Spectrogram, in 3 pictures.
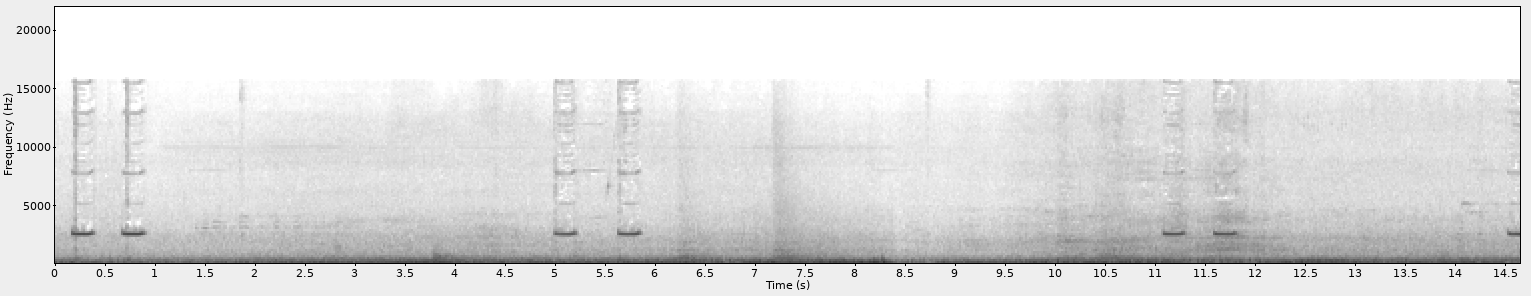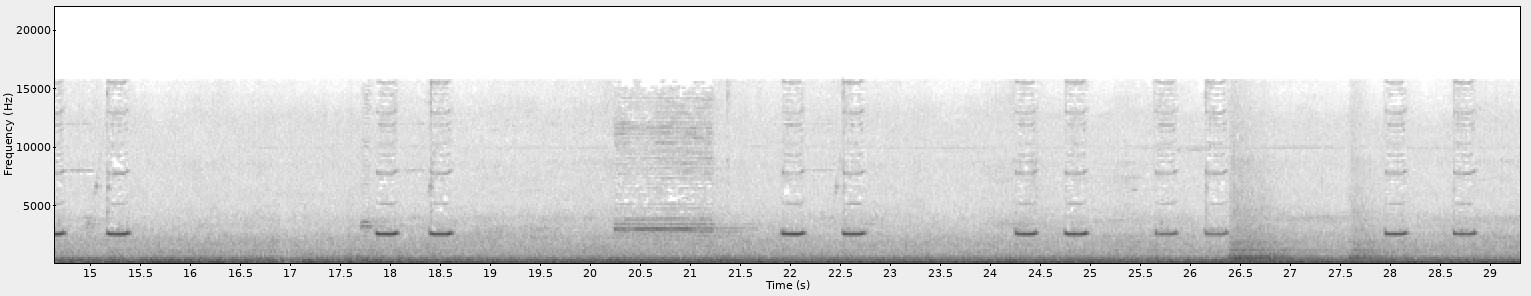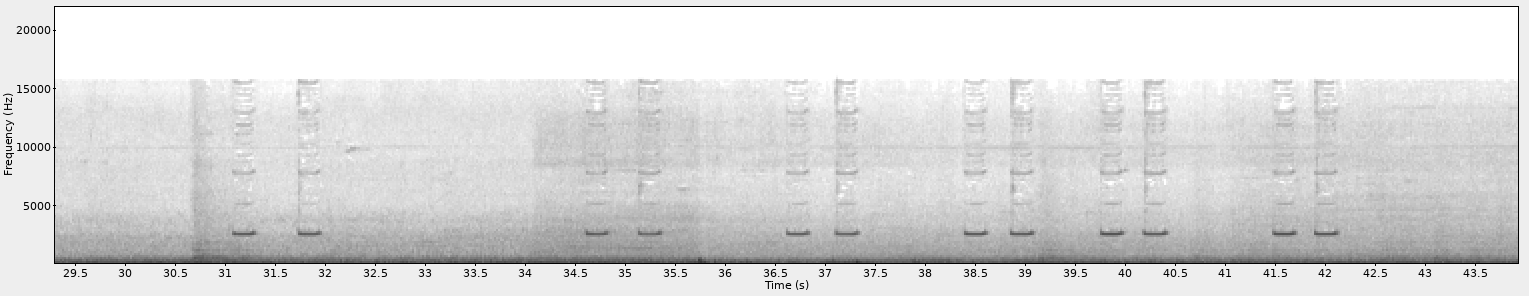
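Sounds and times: crane drive hum and rumble: 0.0s - 43.9s
electronic double beep: 5.0s - 5.9s, 11.0s - 12.0s, 14.5s - 15.5s, 28.0s - 28.9s, 31.1s - 32.0s, 34.6s - 35.5s, 36.6s - 37.4s, 38.4s - 39.2s, 41.5s - 42.2s.

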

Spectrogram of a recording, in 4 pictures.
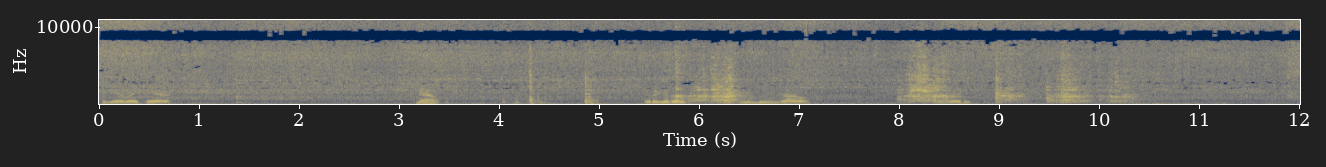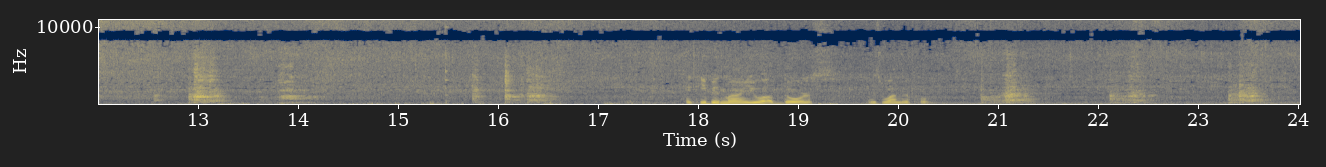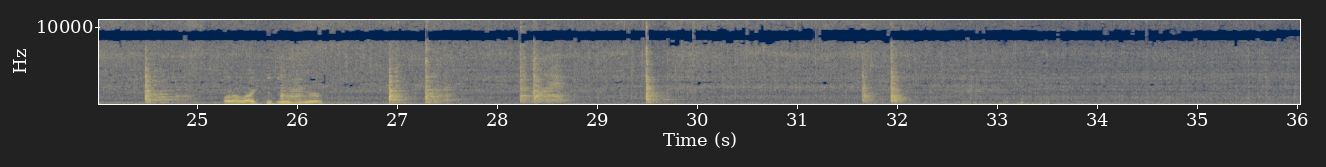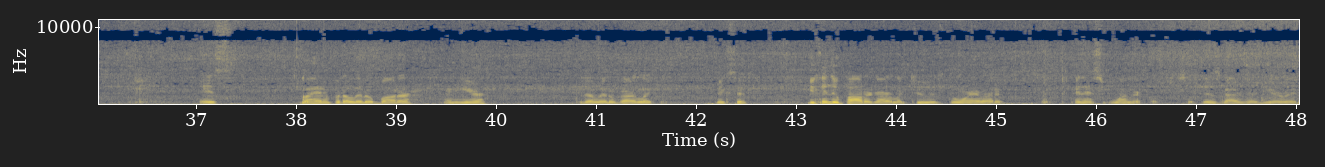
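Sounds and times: beans sizzling in oil: 0.0s - 48.0s
metal tongs scraping griddle: 4.2s - 7.2s, 7.8s - 10.7s, 11.8s - 19.2s, 19.8s - 30.1s, 31.6s - 32.2s.

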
